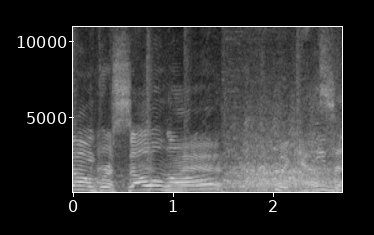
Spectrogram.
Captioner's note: crowd laughing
